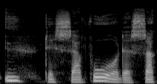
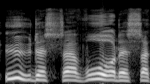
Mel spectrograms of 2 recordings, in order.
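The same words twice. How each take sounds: First: "Yhdessä vuodessa" said softly, hushed and secretive. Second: "Yhdessä vuodessa" loud, high and slow, rapturous; rapturous exclamation. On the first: Captain confiding the wonder to Kerttu, "Yhdessä vuodessa" hushed. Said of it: "alensi ääntänsä kuiskaukseksi". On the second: Captain pacing the room in rapture, "Yhdessä vuodessa" exclaimed. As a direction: proclaim "Yhdessä vuodessa" in ecstasy. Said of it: "haltioituneessa raivonnassa". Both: A narrator's reading.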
